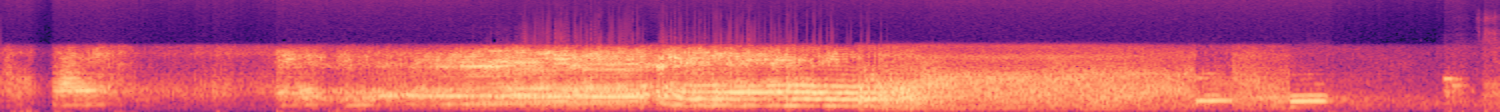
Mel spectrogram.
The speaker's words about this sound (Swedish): Ja, härligt att höra rallybilar också.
